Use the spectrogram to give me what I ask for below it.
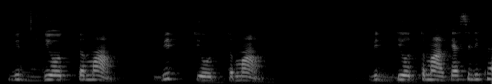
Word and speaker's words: विद्योत्तमा: है ठीक है तो विद्योत्तमा वि आधा द और य पूरा और उसपे ओ की मात्रा फिर आधा त और मा विद्योत्तमा इस तरह से हम इसको पढ़ेंगे और लिखेंगे विश्व सुंदरी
